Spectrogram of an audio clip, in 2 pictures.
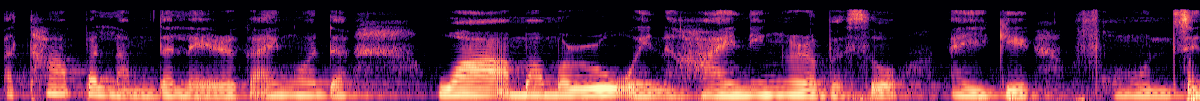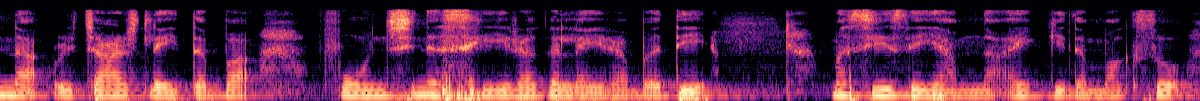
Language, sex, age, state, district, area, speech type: Manipuri, female, 30-45, Manipur, Chandel, rural, spontaneous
